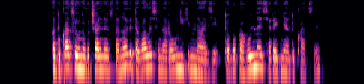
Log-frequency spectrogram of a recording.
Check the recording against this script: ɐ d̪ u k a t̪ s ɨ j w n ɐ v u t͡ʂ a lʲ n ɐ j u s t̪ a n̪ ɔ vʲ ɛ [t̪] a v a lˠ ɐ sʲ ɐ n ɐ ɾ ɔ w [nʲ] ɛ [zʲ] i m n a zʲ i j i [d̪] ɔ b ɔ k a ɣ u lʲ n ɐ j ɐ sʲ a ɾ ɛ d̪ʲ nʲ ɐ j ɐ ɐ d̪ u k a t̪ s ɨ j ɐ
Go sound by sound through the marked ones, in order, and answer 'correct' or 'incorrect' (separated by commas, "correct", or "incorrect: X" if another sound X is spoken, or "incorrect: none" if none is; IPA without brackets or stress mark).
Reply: incorrect: d̪, correct, incorrect: ɣʲ, incorrect: t̪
